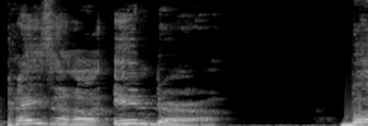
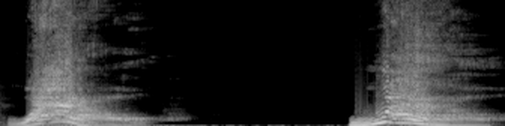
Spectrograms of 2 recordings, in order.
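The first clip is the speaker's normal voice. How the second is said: drawn-out wow, swooping up then sinking low; Zach's amazed reaction; 7 semitones lower than usual. Retold or imitated. Host quoting Zach on the broken freezer, mock amazement. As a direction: imitate a stunned, stretched-out wow. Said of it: "And Zach was like".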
